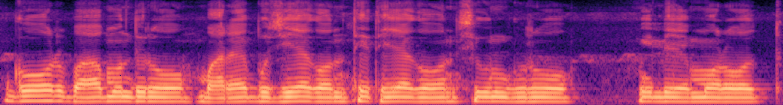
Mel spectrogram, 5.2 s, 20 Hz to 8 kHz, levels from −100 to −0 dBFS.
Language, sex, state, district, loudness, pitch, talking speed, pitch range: Chakma, male, Tripura, Dhalai, -14 LUFS, 125 Hz, 135 wpm, 125-130 Hz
